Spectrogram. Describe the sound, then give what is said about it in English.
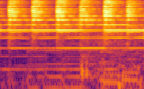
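A lunch bell, rung on the ESPN Pittsburgh radio show In the Locker Room with Wolf and Starks to signal that it is almost lunchtime, rings in a quick, steady series of about six bright, metallic strokes, each with a sustained high ringing tone, with no voices over it. “That dinner bell gets better and better. It is a lunch bell of love.”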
